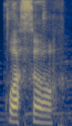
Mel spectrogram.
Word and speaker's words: oiseau: It is French for bird, so it's oiseau. Oiseau.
